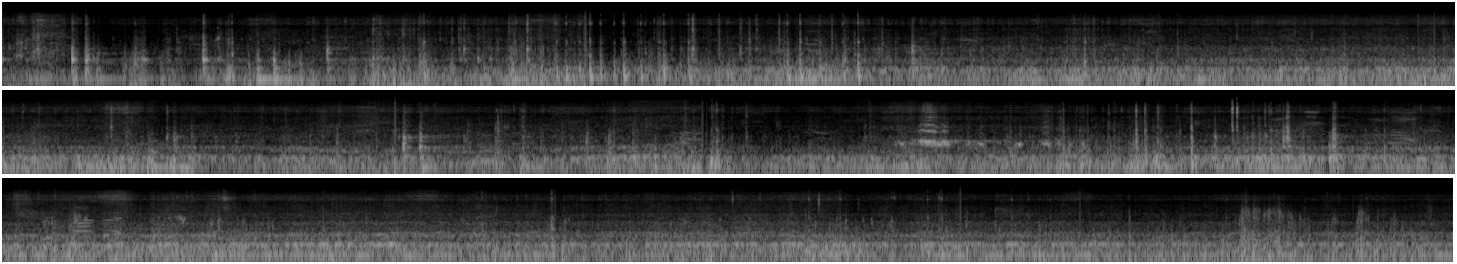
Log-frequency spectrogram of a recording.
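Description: Wind buffeting the microphone of a rider-mounted camera on a cyclocross bike, with a steady rumble and frequent rattles and knocks from the bike jolting over rough grass, then rolling onto brick paving near the end.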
